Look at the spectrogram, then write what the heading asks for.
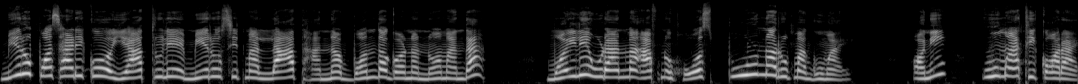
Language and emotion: Nepali, angry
